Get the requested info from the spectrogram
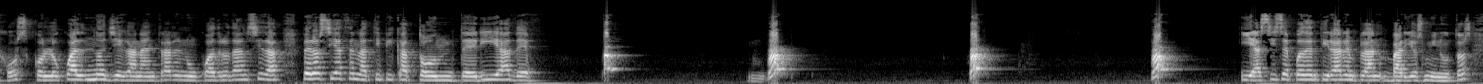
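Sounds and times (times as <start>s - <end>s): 
speech: 0.0s - 6.2s, 7.5s - 7.8s, 12.4s - 14.8s
dog barking for attention: 6.0s - 6.5s, 7.7s - 8.2s, 9.7s - 10.2s, 11.5s - 12.1s.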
